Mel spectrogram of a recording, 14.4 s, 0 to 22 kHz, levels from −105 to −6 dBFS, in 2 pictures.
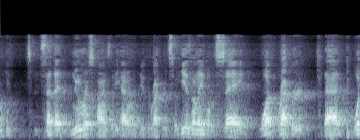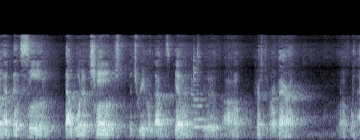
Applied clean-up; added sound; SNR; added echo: neural separator model SepFormer DNS4.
